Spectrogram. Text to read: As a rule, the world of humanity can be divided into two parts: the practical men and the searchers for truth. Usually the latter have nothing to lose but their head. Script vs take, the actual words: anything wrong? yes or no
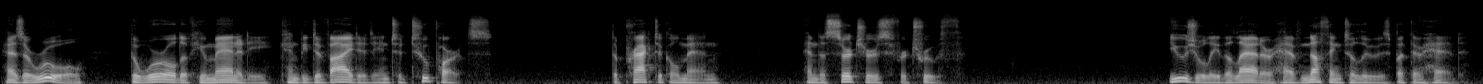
no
